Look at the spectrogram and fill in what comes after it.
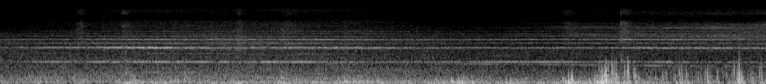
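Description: Hitachi Class 800 Azuma electric multiple unit moving past under the overhead wires with its pantograph up. Its traction equipment gives a steady whine of several flat tones over the low rumble of the wheels, with a cluster of heavy knocks from the wheels about six seconds in and another knock near the end.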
